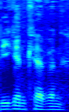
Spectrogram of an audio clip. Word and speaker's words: Vegankevin: Ich sag immer eigentlich Vegan Kevin, hört sich besser an. International.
